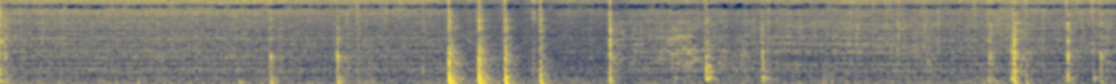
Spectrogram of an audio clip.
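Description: Shrimp curry sizzles and fries in a pan while being stirred, a steady hiss punctuated by a cluster of sharp spoon clinks and scrapes in the middle and a few more near the end.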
